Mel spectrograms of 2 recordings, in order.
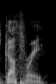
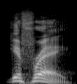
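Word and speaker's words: Giuffre: I think she says Guthrie when she talks about it here, but it's um Grey.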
